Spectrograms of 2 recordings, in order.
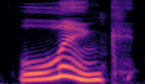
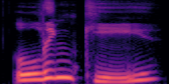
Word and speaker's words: link: Link ends with a sharp K. Make sure you don't add an extra vowel at the end. It's not linky, just link.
